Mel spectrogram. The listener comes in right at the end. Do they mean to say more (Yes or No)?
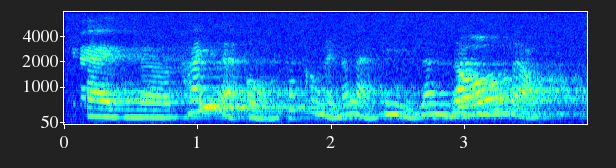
Yes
